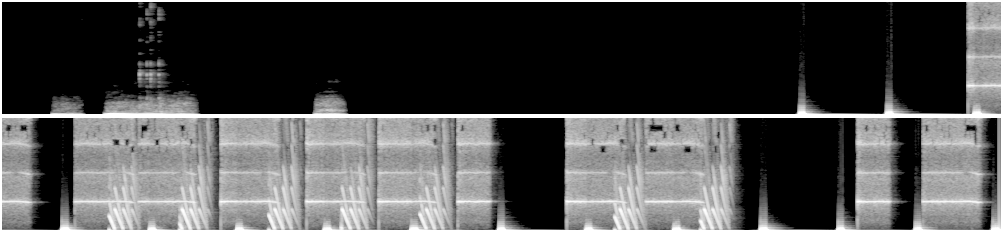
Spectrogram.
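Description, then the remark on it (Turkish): A retro arcade game: a steady low bass pulse, the game's background music, thumps about once a second, joined midway by rapid, harsh bursts of chuffing electronic firing sounds, loud, with no talking. “tren bacası gibi çıkan ses ateş etme sesi. Onu background'da karıştırmayın. Bob. Bob. Bob falan diye bir şey geliyor. Background müziği o.”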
